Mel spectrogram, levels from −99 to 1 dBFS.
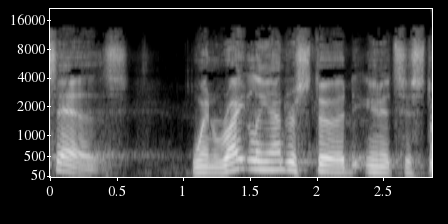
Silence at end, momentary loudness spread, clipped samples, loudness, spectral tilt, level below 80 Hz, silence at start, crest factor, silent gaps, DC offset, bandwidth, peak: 0.05 s; 15 LU; under 0.1%; -21 LUFS; -4 dB/octave; -66 dBFS; 0 s; 18 dB; none; under 0.1%; 13.5 kHz; -4 dBFS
